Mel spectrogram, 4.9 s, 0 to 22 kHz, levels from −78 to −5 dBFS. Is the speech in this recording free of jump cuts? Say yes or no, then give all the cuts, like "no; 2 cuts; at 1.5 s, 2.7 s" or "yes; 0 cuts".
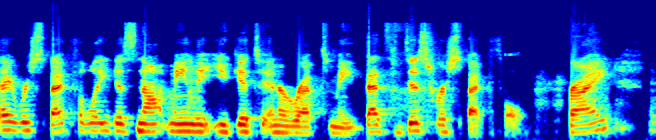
yes; 0 cuts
